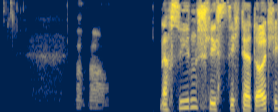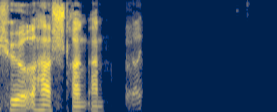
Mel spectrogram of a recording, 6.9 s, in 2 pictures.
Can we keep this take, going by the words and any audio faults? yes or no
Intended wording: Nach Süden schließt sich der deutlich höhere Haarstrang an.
no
